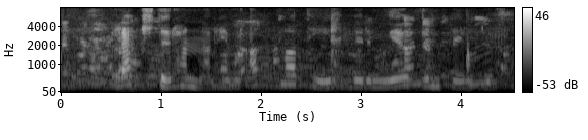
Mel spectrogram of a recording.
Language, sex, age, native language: Icelandic, female, 13, Icelandic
